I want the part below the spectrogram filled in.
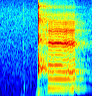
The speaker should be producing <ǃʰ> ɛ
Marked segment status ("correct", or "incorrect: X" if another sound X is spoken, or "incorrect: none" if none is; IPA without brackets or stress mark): correct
